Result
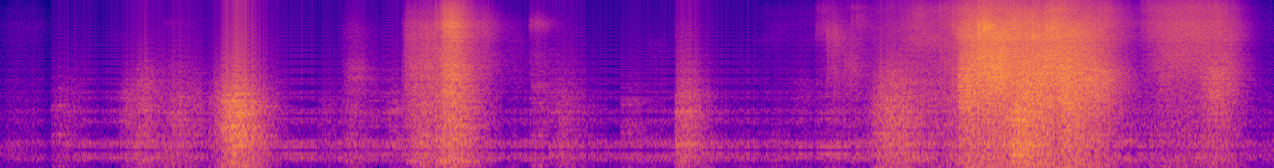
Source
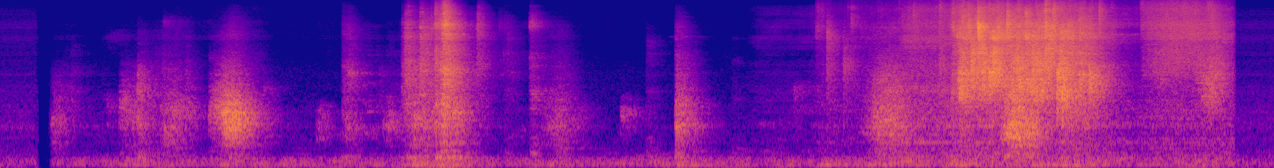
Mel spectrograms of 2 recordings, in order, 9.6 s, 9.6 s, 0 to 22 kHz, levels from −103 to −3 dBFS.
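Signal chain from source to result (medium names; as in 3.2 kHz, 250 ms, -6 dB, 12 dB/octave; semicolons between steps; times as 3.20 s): Schroeder reverb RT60 0.45 s, combs from 31 ms, DRR -4 dB; polarity switched at an audio rate 430 Hz; trim -1 dB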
